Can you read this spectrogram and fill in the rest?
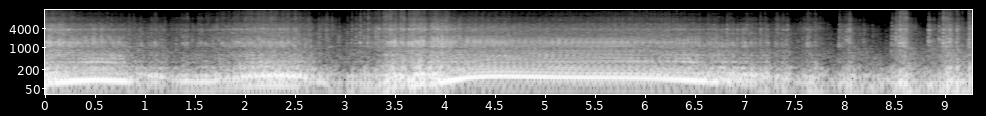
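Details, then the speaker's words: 1940 Ford truck after replacing damaged headers with new ceramic block-hugger headers: deep steady rumble rising and falling gently with throttle, no ticking or puffing; exhaust sealed and quiet. "Everything's all sealed up now. Sounds good, nice and quiet, or at least as quiet as this truck gets."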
